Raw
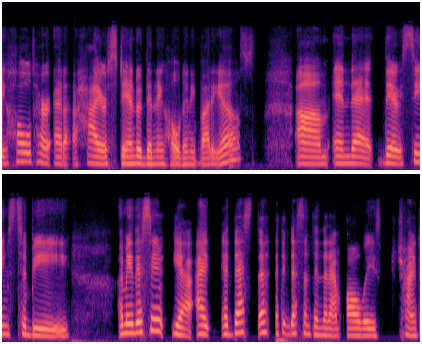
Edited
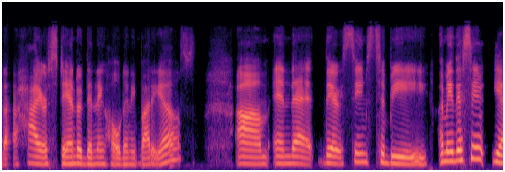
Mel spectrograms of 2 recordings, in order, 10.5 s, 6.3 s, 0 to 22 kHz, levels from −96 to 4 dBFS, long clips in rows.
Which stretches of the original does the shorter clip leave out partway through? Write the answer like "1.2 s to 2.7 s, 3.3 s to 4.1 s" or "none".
6.1 s to 6.6 s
